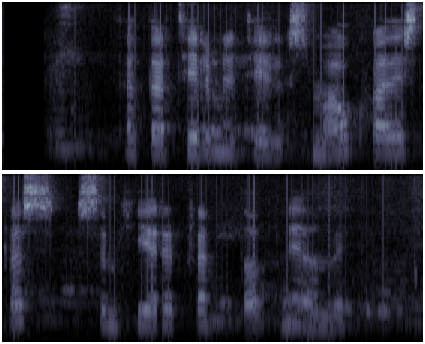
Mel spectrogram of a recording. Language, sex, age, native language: Icelandic, female, 40-49, Icelandic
